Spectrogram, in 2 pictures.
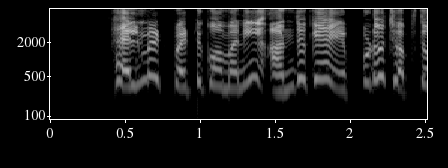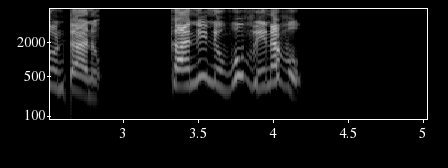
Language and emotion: Telugu, angry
